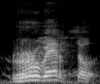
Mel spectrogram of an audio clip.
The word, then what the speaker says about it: Roberto: You have to roll your R's. Yeah. So how do you pronounce Robert? Roberto. Say Roberto. Row your boat.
